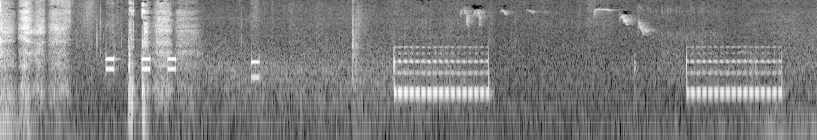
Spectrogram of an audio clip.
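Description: A food delivery worker dials a customer's phone: a quick series of short electronic keypad beeps, then two long, steady ringback tones with a pause between them and nobody answers. Faint bird chirps linger in the background.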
